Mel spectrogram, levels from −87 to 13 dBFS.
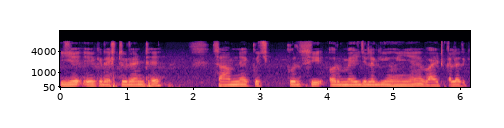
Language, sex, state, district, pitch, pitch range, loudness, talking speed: Hindi, male, Uttar Pradesh, Lucknow, 95 Hz, 95-100 Hz, -14 LUFS, 145 wpm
